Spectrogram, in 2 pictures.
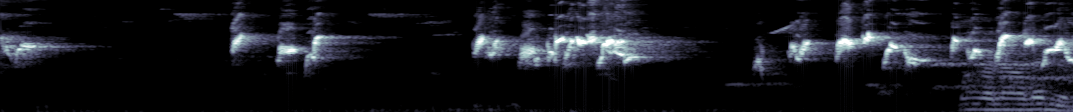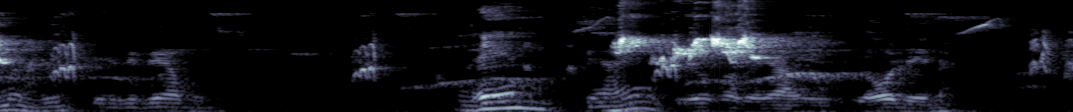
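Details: Red-whiskered bulbul in a bird-training session: short bright warbled phrases, fluttering and slightly buzzy, come in quick bursts over the first four seconds, then people talk over scattered notes for the rest.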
